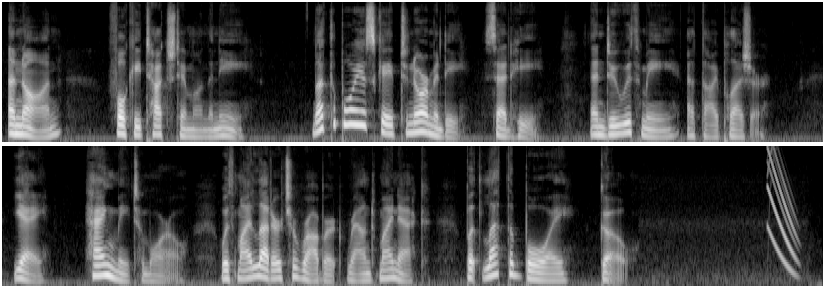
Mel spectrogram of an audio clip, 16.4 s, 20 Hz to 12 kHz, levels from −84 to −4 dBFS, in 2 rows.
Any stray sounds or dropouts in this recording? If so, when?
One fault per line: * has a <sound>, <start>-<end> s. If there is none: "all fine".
* has a chirp, 15.9-16.2 s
